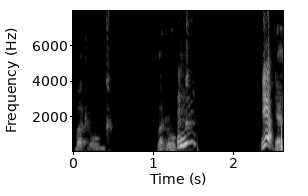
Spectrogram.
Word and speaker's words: Baroque: I would say I listen to this genre of music a lot, which is, I think it's pronounced Baroque. Baroque? Mm-hmm. Yeah, yes. Baroque.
